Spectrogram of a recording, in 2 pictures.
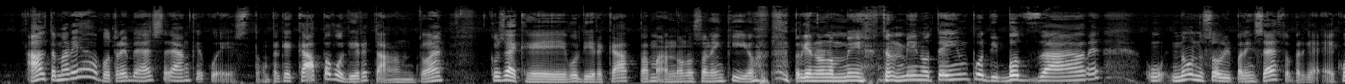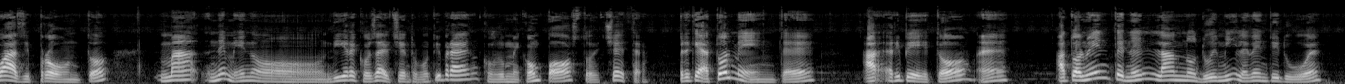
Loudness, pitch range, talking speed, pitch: -20 LUFS, 135-200 Hz, 130 wpm, 170 Hz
